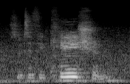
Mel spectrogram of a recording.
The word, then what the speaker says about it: certification: each word certification and here it's a long word so we also have something what's called a secondary stress so the main stress is certification the first one is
